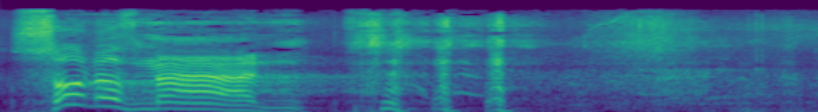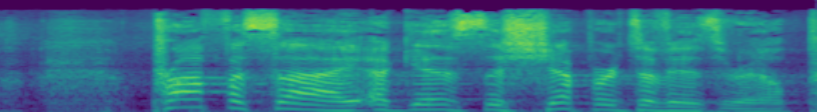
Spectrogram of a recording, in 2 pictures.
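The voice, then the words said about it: Dramatic prophet voice. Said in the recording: “do a new voice, kind of a prophet voice”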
